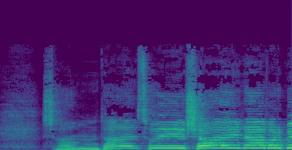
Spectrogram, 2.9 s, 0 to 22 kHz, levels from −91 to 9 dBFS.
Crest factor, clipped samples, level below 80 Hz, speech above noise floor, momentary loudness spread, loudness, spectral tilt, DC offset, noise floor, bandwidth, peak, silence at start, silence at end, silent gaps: 16 dB; under 0.1%; -68 dBFS; 24 dB; 12 LU; -22 LUFS; -3 dB/octave; under 0.1%; -46 dBFS; 15.5 kHz; -8 dBFS; 0.45 s; 0 s; none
